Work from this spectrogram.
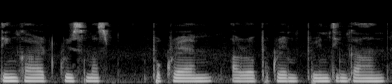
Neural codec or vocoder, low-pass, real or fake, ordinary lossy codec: none; 7.2 kHz; real; MP3, 32 kbps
